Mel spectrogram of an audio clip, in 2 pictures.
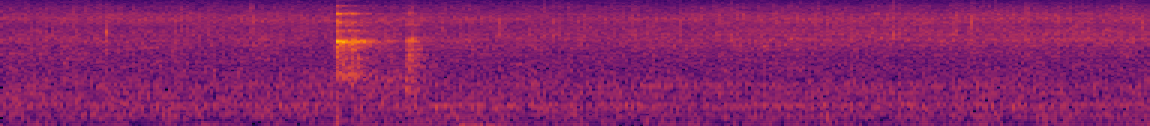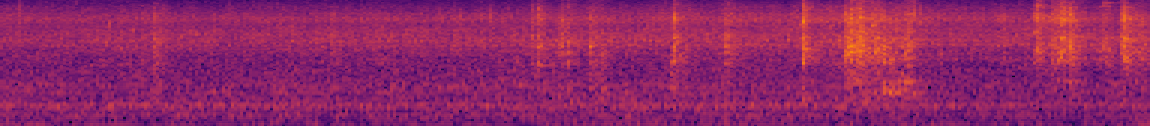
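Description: Chicken in tomato puree sizzling in a steel pot, a steady frying hiss. A steel ladle clinks sharply against the pot about two seconds in, and a quick run of clinks follows near the end.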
